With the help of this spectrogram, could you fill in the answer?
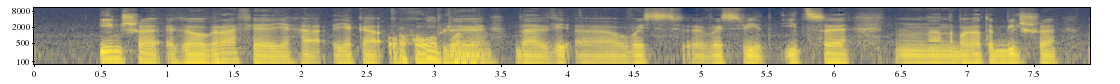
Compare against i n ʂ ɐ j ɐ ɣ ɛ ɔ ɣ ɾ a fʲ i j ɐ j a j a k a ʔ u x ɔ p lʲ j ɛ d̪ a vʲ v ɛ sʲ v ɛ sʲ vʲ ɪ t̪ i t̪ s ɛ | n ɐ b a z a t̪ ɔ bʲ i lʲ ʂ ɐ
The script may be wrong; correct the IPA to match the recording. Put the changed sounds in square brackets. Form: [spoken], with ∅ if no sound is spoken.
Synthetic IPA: i n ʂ ɐ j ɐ ɣ ɛ ɔ ɣ ɾ a fʲ i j ɐ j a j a k a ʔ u x ɔ p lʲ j ɛ d̪ a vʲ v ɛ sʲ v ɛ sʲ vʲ [i] t̪ i t̪ s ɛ | n ɐ b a [ɣ] a t̪ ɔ bʲ i lʲ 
